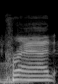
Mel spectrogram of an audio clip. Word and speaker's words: Quran: I will read the Quran. Is that how you say it?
